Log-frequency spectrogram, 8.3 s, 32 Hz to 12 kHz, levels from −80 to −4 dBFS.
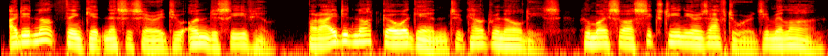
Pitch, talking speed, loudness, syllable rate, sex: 105 Hz, 190 wpm, -17 LUFS, 5.2 syllables/s, male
